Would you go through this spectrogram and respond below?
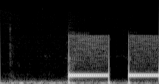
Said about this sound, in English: I'm just going to hit dial, okay?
